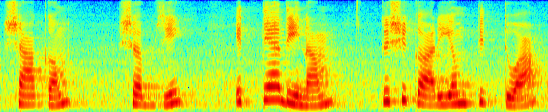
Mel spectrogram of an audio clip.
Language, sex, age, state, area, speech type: Sanskrit, female, 18-30, Assam, rural, spontaneous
